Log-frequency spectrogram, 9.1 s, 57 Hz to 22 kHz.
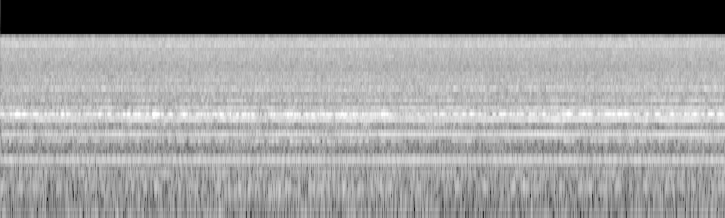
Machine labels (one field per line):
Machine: fan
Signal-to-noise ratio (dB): 0 dB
